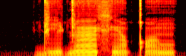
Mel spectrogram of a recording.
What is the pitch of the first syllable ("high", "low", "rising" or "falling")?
low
